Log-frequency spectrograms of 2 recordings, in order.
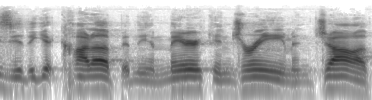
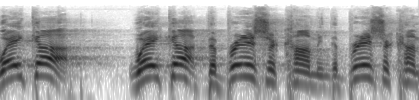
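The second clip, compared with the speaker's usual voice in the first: intense, loud, high-pitched urgent alarm cry; 7 semitones higher, 7 dB louder than usual. Retelling how a man went to the streets to warn of an attack, acting out an intense plea. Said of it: "You could just hear the intensity in his voice".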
